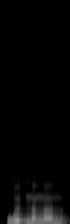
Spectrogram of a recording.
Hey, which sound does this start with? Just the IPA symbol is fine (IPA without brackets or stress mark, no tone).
w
